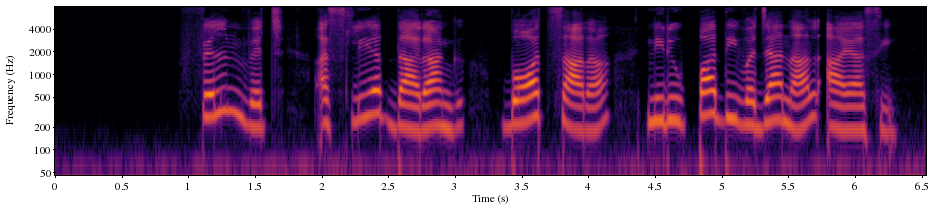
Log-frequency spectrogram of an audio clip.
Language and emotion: Punjabi, neutral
